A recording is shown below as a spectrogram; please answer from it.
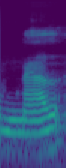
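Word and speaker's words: null: নুল নুল, zero না, নুল।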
